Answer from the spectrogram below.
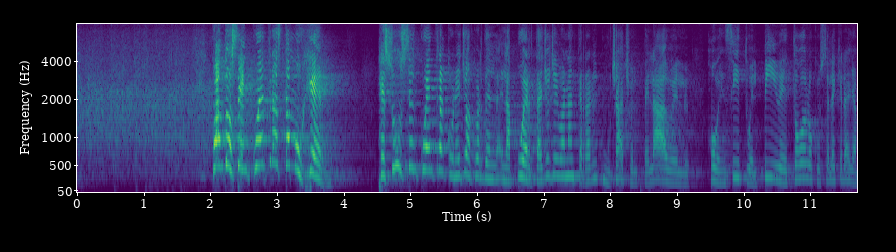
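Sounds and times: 
audience applauding: 0.0 - 2.1
speech: 2.0 - 3.9, 4.5 - 11.6.

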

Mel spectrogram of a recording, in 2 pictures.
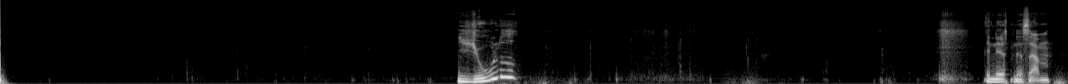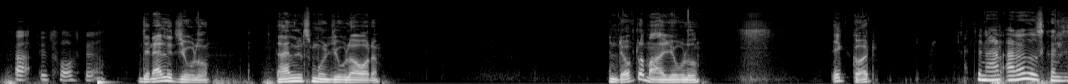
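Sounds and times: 
chewing a bun: 1.6 - 4.4, 5.4 - 9.4
speech: 4.6 - 5.1, 9.9 - 14.6, 16.8 - 17.8, 19.0 - 19.5, 20.4 - 21.3.

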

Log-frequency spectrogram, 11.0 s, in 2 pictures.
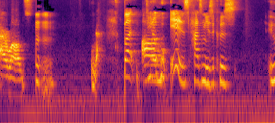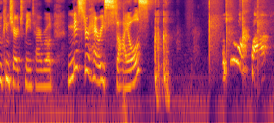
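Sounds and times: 
speech: 0.2 - 1.2, 1.8 - 4.8, 5.4 - 9.0, 10.6 - 10.9
hand claps: 8.7 - 10.9.

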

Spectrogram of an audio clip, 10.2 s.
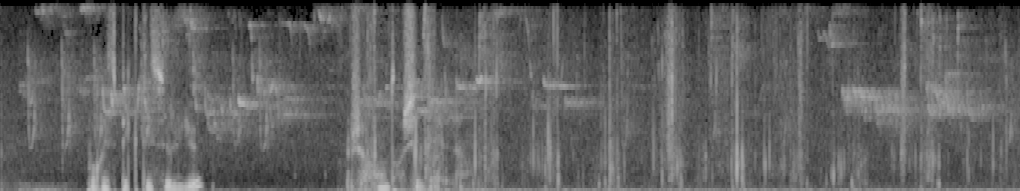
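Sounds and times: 
thin birdsong: 0.0 - 10.1
speech: 0.9 - 2.2, 3.5 - 4.8
footsteps crunching on a garden path: 3.3 - 10.1.

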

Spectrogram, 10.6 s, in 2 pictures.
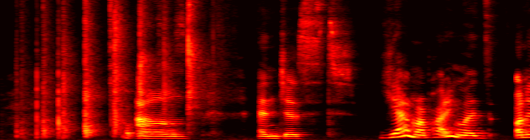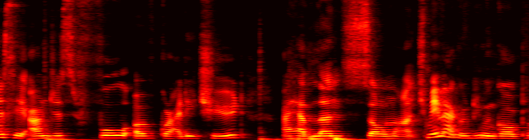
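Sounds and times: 
hand clapping: 0.0 - 2.3
speech: 1.2 - 2.0, 2.6 - 10.5.

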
